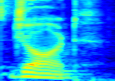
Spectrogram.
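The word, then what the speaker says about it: fjord: Norway Russia and Sweden the next one is Jord the f word is silent when you pronounce it these are a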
